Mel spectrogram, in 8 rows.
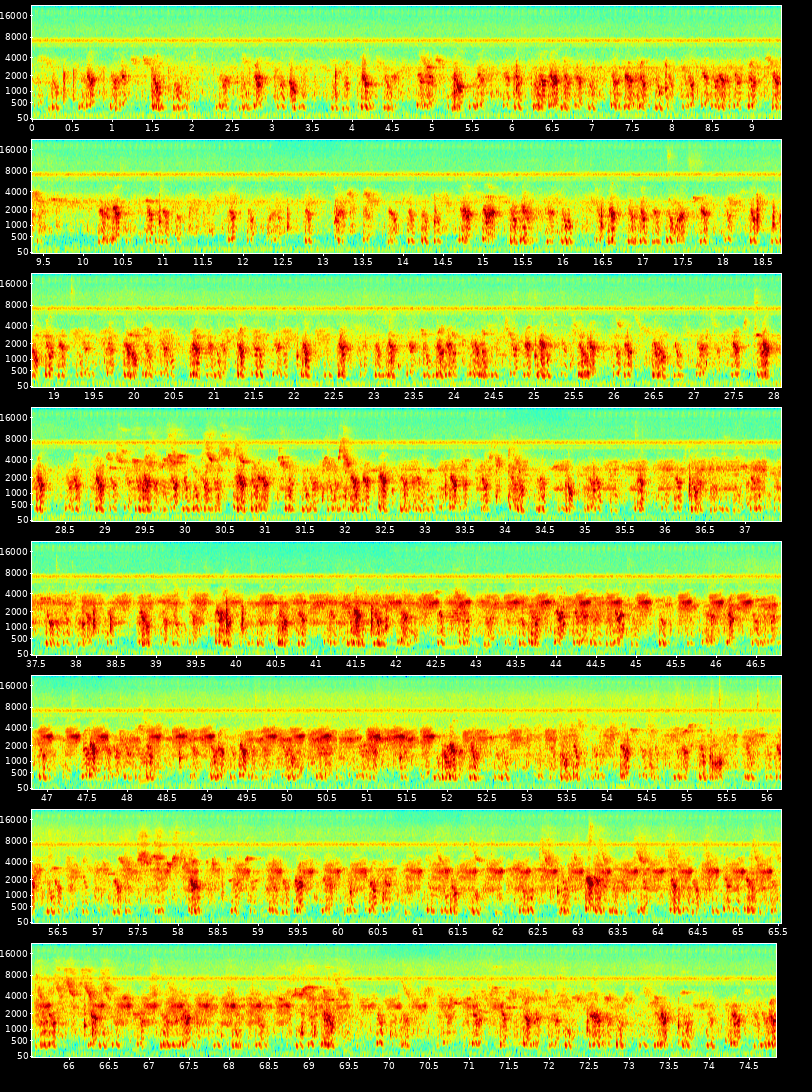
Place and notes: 草湳, 桃米里 Puli Township - Ecological pool
Frogs chirping, Birds called
Zoom H2n MS+ XY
